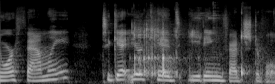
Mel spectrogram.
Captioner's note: kid crunching loudly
